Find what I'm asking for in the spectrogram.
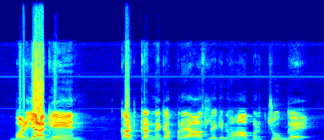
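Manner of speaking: sudden loud, high burst on a near edge; excited cricket commentary. Real, not acted. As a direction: burst out at the play and miss.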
